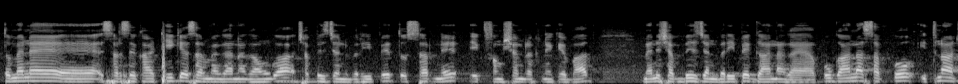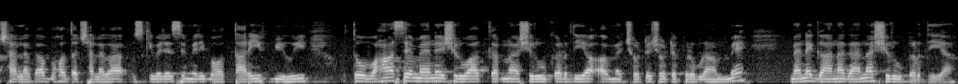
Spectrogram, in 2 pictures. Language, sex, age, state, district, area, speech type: Urdu, male, 18-30, Uttar Pradesh, Shahjahanpur, urban, spontaneous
